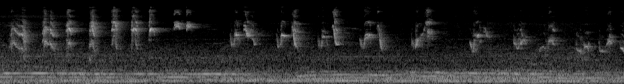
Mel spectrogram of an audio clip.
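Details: Long-tailed shrike lure, pastol style, for training: a fast run of sharp repeated chirps at the start, then scattered high squeaky notes, with a steady mid-pitched hum behind.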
